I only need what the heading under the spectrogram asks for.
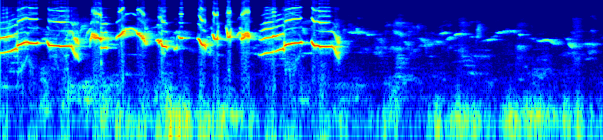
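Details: Oriental magpie-robin song for provoking a pet bird to sing: over three seconds of loud, fast, varied phrases with rising whistles and harsh notes, then quiet scattered high chirps.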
